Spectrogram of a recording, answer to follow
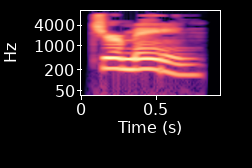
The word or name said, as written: jermain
